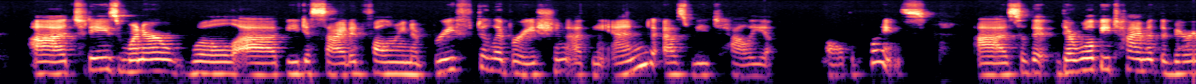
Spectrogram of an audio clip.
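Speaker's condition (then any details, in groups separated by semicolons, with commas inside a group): No condition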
